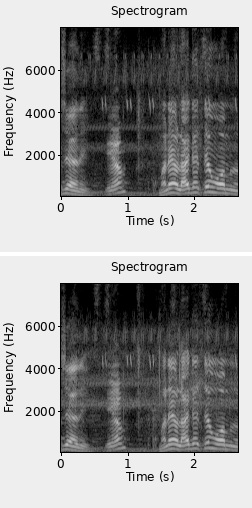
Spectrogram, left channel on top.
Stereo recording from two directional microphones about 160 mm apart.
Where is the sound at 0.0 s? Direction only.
15° left (ahead or behind).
